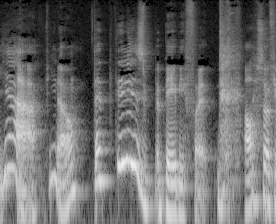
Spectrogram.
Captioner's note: chuckles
